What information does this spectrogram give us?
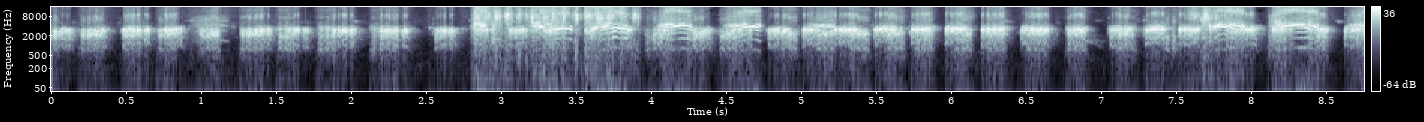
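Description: Red-whiskered bulbuls fighting: loud, harsh chattering bursts about twice a second, mixed with sharp, wavering squeaky notes.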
